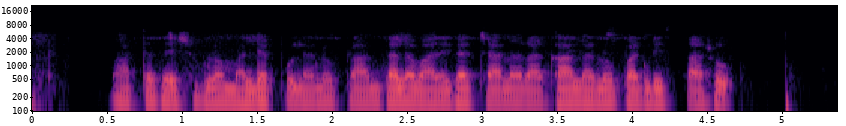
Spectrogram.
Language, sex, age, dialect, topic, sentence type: Telugu, male, 25-30, Southern, agriculture, statement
